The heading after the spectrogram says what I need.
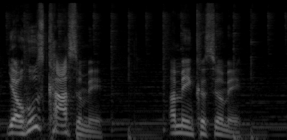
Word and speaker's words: Kasumi: I mean, Kasumi. Well, I guess Kasumi is the Japanese way you'd pronounce it.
